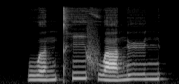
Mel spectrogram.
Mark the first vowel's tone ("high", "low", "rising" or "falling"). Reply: rising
